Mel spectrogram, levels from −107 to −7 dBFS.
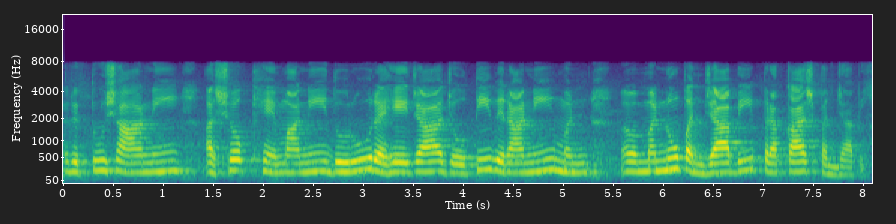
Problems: constant background noise, background conversations at intervals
